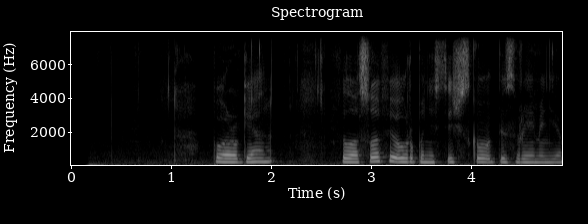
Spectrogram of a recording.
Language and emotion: Russian, neutral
